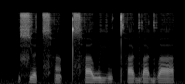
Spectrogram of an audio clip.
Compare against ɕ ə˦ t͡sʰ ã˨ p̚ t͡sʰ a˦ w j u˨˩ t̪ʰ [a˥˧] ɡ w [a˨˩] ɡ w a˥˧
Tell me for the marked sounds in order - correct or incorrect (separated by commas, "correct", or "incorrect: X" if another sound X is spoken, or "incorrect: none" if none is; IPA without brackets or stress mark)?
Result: incorrect: a˦, incorrect: a˦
